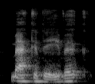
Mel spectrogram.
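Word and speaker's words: Magaguadavic: there's one where it's spelled kind of like with a bunch of G's, like maguadic, and they're like, how is it pronounced? Macadavic.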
